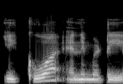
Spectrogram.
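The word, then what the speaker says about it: equanimity: Next word is इक्वानिमिटी, इक्वा एनिमिटी। अच्छा, इसको पढ़ेंगे कैसे? अब देखो, इसको पढ़ने के लिए ना you have to break it. तो इक्वा, इसको ऐसे पढ़ लो, इक्वा एनिमिटी, एनिमिटी।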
